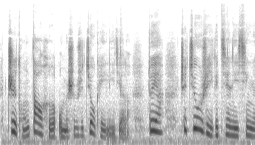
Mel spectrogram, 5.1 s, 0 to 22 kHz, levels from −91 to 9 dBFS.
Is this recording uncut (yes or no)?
yes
